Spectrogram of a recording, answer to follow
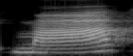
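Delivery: MA sliding upward; MA with a questioning rise; second tone. Shown as a demonstration. Teacher asks students to say ma, rising tone. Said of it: "This is the second tone".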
